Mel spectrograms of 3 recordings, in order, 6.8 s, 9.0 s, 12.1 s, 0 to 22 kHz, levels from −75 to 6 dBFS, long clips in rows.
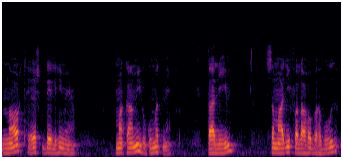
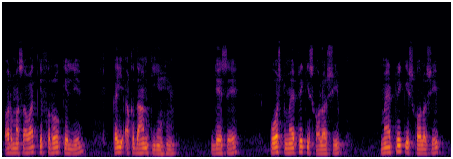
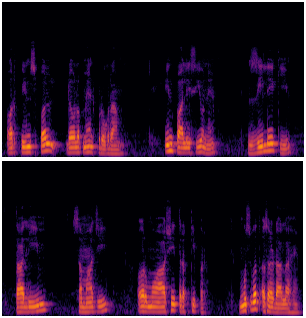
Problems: background sounds at intervals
